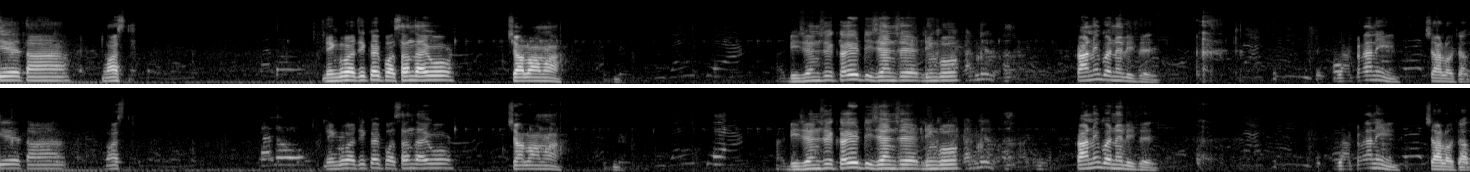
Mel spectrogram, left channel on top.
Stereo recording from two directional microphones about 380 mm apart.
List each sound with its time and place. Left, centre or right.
0.0 s speech: centre
3.2 s speech: centre
6.7 s children playing: centre
7.9 s speech: centre
10.8 s speech: centre
12.0 s a sound: centre
13.1 s speech: centre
